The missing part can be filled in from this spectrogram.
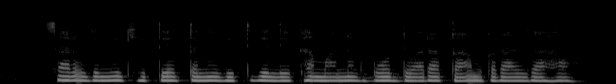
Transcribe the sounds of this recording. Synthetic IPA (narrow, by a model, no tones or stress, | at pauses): saːɾʋəd͡ʒənɪkɦɪt̪jəɾt̪ənebɪt̪ijeleːkʰamaːnəkboːɖ̚d̪waːɾakaːmkəɾaːld͡ʒaːɦaː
